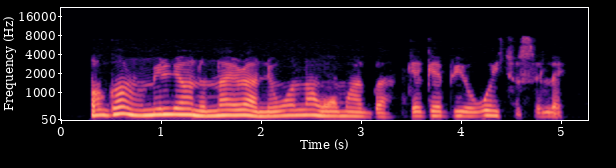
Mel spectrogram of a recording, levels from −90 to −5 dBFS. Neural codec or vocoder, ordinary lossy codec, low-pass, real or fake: none; none; none; real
